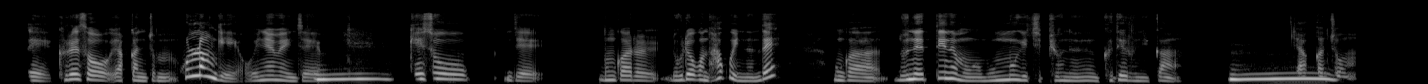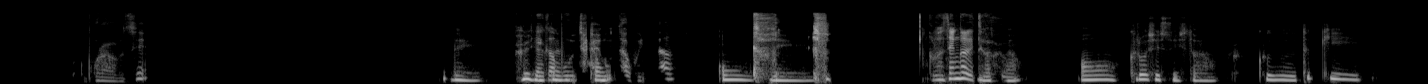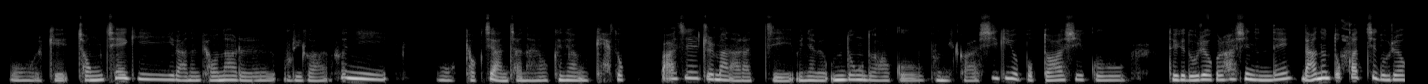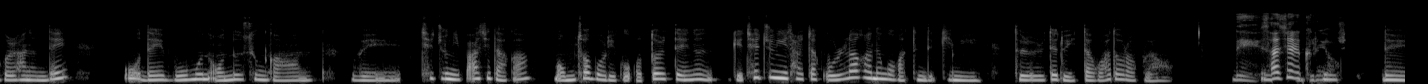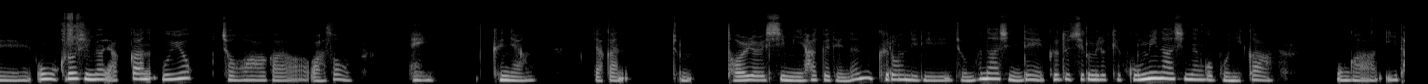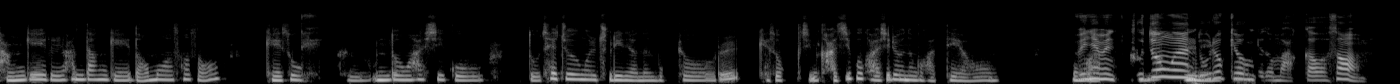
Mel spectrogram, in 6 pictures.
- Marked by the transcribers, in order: other background noise; tapping; laugh; laughing while speaking: "약간"; cough; background speech
- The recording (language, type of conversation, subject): Korean, advice, 운동 성과 정체기를 어떻게 극복할 수 있을까요?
